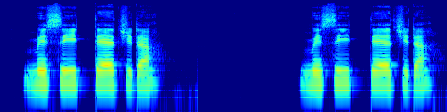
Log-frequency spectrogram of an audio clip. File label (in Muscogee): "mesetticetv", Muscogee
